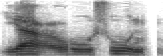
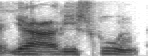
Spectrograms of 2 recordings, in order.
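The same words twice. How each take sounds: First: يعرشون with a rounded u on the r, ya'rushūn, slowly; يعرشون read ya'rushūn, damma on the ra; ya'rushun with damma. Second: يعرشون with a front i on the r, ya'rishūn; يعرشون read ya'rishūn, kasra on the ra; ya'rishun with kasra. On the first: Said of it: "بضم الراء". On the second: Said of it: "بكسرها". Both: Shown as a demonstration.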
